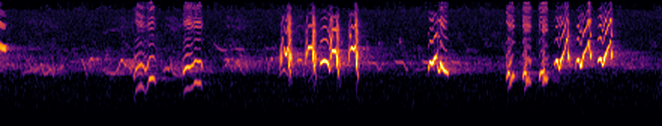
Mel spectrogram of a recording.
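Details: Brown Thrasher singing in Harvey County, Kansas, where it arrives in spring; a rich run of high whistled and chirpy phrases, several sung twice in quick succession, with rapid repeated notes near the middle and a quiet background.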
